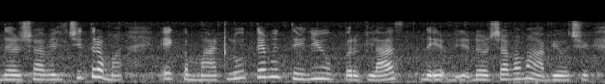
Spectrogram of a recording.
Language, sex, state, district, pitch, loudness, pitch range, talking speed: Gujarati, female, Gujarat, Valsad, 235 Hz, -16 LUFS, 215-280 Hz, 120 wpm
